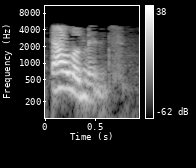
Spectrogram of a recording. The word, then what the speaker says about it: element: 那么在英文中同样有一个专门的词根来表示要素、元素，就是 element， element，它本身也是一个单词，重音放在第一个音节上，首字母一发 a 的音，第二个一发 e 的音，第三个音不发音，跟我读就是 element。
